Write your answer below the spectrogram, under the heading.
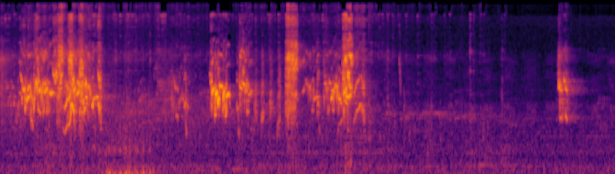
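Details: A caged budgerigar gives a burst of harsh, squeaky warbling, then a few short separate squawks and chirps before falling nearly silent, with one last brief chirp near the end.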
